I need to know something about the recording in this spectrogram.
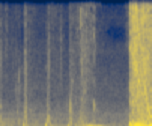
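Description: A pickaxe swings and strikes with a whoosh.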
